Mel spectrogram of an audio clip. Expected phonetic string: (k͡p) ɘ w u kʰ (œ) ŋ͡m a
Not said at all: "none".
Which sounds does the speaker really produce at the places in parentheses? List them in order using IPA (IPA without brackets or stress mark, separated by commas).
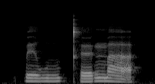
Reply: k͡p, œ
